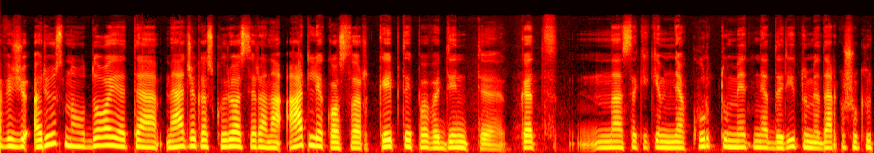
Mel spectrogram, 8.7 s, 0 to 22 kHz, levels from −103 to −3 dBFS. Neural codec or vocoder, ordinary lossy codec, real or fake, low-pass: none; AAC, 96 kbps; real; 14.4 kHz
